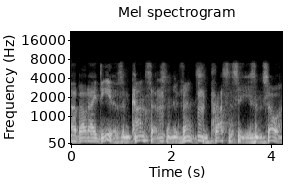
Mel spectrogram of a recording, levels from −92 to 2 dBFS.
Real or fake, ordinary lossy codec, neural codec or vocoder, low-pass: fake; Opus, 32 kbps; codec, 44.1 kHz, 7.8 kbps, Pupu-Codec; 7.2 kHz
